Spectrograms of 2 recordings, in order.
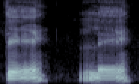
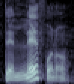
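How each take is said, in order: First: "teléfono" broken into four slow, separate syllables. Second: "teléfono" as one word, pitch jumping up on LE; stress on LE. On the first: Teacher showing four syllables, "teléfono" slowly split with pauses. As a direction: say "teléfono" as te... le... fo... no, pausing between. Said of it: "If you count that, that's four syllables". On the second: Teacher showing why it's accented, voice up on LE in "teléfono". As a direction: punch the second syllable of "teléfono". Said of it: "voice goes up here". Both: Shown as a demonstration.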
